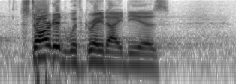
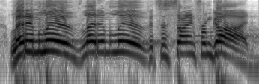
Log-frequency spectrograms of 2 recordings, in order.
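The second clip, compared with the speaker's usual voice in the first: much higher, louder excited cry; crowd shouting; 10 semitones higher, 4 dB louder than usual. Retold or imitated. Speaker voicing the stunned crowd begging to spare the priest, high excited shout. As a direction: cry out as if witnessing a miracle.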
